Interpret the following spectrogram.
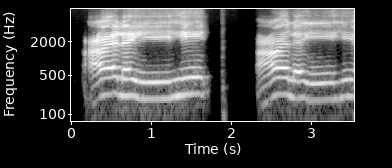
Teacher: عین کو اس کے مخرج سے ادا کریں گے اور لام کو یا سے ملائیں گے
